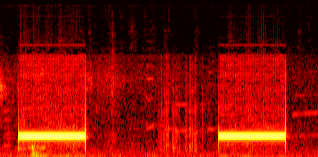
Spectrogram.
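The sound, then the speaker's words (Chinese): A phone ringback tone plays twice, each a steady one-second buzzy tone followed by a pause, with faint background noise in between as the call goes unanswered. “不接你电话呢， 她现在是五号码，她都不想接。”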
